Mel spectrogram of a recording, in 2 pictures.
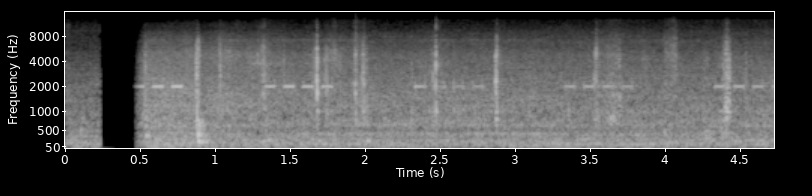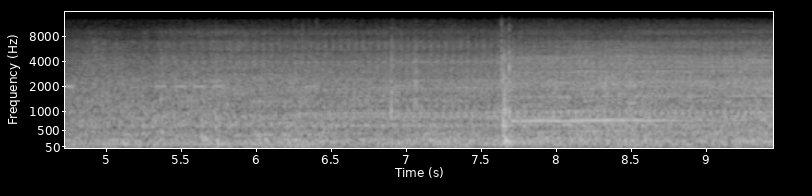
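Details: Nissan Versa front door after window regulator replacement, before door panel refit: steady motor hum as the glass travels, only light clicks, no grinding or binding; power window works normally.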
